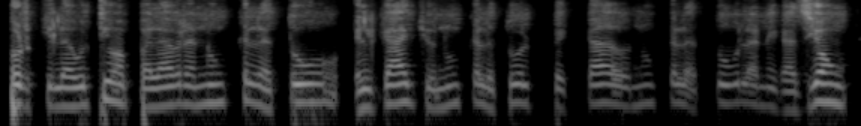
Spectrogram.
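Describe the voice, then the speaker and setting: A man preaching a sermon to his church, building emphatic parallel phrases in a steady rhythmic cadence. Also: a little high, brisk, gravelly. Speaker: pastor.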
